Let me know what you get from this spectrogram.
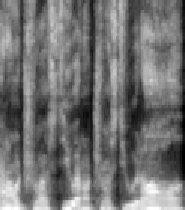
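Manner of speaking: furious, high-pitched angry yelling. Retelling a girlfriend's outburst in a changing room: imitating a girlfriend yelling angrily. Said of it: "yelling at me in the changing room".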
